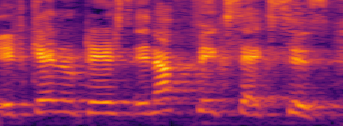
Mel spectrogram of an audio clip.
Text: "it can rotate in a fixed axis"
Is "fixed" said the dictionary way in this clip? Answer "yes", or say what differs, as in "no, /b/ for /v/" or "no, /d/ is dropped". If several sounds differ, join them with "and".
no, /t/ is dropped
